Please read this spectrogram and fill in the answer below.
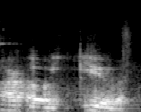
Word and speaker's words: roux: said you're gonna make a roux to eat.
